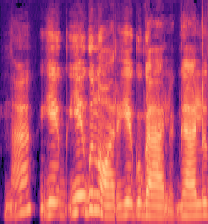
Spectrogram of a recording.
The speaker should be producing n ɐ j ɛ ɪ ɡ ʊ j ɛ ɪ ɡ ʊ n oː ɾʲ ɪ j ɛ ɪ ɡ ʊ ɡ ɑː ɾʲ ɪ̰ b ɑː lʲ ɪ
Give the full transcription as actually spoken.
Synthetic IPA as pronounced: n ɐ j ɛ ɪ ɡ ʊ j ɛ ɪ ɡ ʊ n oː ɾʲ ɪ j ɛ ɪ ɡ ʊ ɡ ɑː lʲ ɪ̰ ɡ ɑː lʲ ɪ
